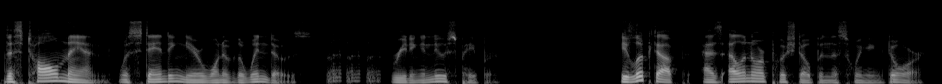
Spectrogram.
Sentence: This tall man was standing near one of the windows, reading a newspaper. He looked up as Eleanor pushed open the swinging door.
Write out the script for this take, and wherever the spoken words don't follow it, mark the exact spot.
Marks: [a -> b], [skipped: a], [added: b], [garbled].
This tall man was standing near one of the windows, reading a newspaper. He looked up as Eleanor pushed open the swinging door.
